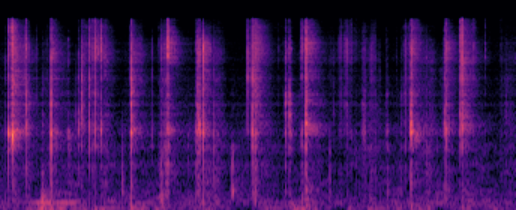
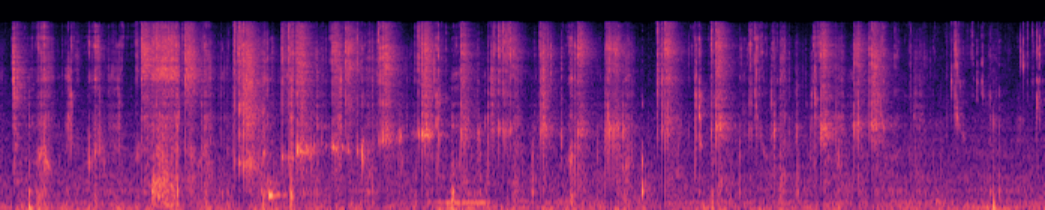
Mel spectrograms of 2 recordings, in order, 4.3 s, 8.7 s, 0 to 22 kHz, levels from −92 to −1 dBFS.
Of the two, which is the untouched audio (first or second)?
second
